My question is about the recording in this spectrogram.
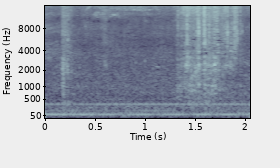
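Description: Hard white plastic skimmer sizing discs being handled and lifted out of a cardboard box: a small click near the start, then a brief rustling clatter about a second and a half in, over a steady low hum.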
